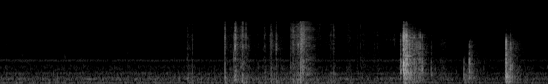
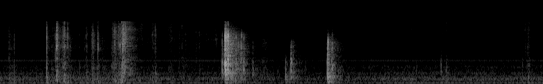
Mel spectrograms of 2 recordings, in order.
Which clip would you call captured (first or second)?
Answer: second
